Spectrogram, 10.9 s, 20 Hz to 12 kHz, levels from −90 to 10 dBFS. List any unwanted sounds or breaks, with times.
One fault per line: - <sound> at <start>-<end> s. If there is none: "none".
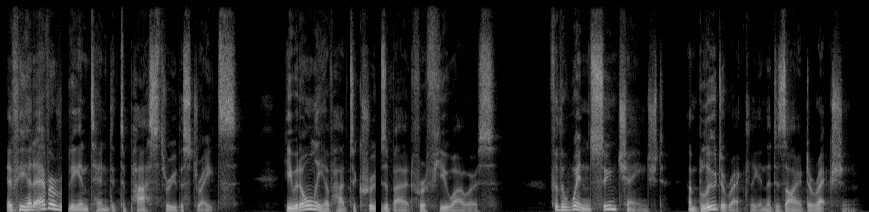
- dropout at 0.8-0.9 s
- dropout at 4.7-4.8 s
